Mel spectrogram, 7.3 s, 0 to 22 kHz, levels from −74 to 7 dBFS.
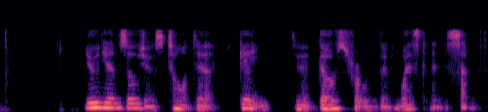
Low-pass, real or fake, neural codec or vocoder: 7.2 kHz; real; none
